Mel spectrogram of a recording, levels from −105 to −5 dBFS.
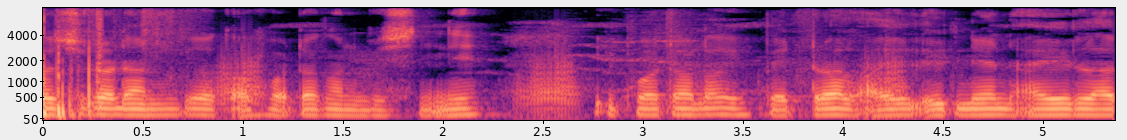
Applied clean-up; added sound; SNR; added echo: none; Brass instrument; 15 dB; none.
